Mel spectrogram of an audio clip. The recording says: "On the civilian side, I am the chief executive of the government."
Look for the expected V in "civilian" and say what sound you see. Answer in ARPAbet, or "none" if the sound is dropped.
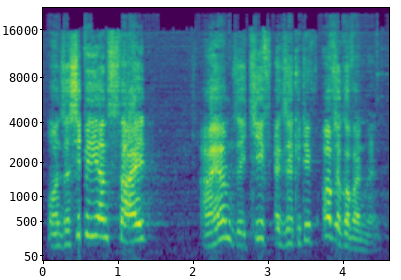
B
